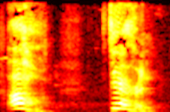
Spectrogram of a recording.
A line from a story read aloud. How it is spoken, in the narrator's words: she moaned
